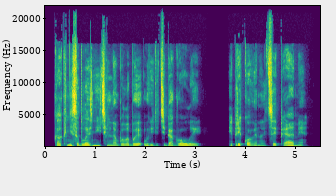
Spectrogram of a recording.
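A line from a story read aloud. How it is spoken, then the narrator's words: Soft laugh. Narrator (Russian): Дорин негромко рассмеялся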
